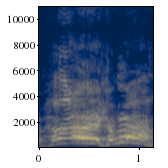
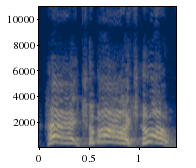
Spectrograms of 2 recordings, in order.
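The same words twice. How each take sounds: First: Loud, high shout to shut them up. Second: Loud, high shout over the crowd; retold shout. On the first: Acted. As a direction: bellow it over the crowd. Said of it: "just shout and go". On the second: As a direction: bellow it while cracking the whip. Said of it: "you just come in going".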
